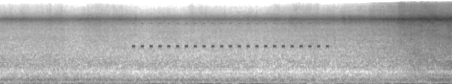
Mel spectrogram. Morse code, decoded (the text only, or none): none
